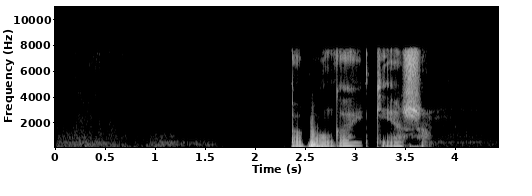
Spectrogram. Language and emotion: Russian, neutral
